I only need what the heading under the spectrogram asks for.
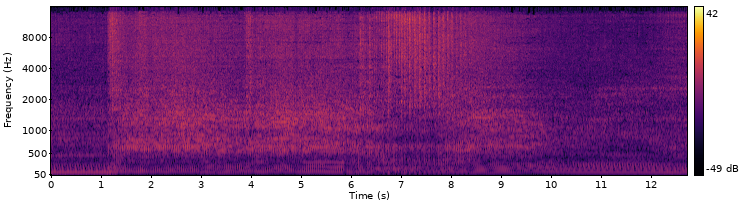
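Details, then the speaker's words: Craftsman LT3000 lawn tractor engine (80 psi compression), started after an ultrasonic carburetor clean. A rough, sputtering start settles into a steady, even chug as it clears out. Normal running. "So, runs great. Uh, sounds good now. Uh, I guess it just had to clear out a little bit."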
